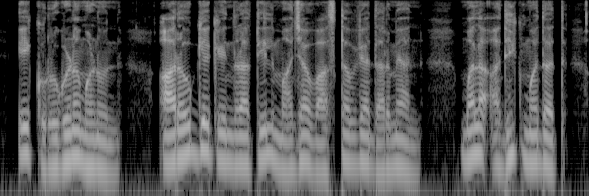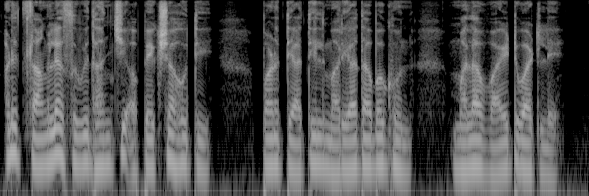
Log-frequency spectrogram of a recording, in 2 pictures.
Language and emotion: Marathi, sad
